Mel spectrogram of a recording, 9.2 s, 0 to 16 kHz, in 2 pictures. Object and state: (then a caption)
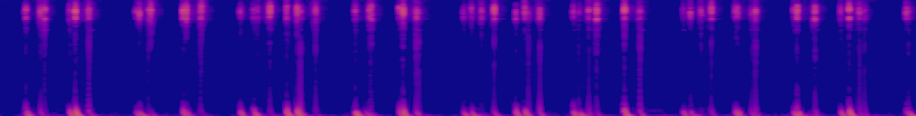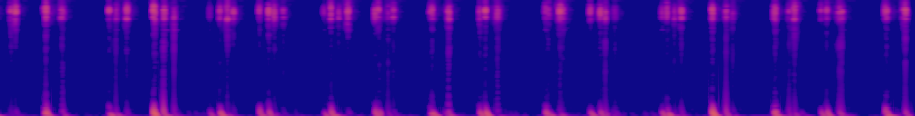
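Plastic ping pong balls tapped. Two small hollow orange plastic ping pong balls, held in the fingers close to the microphones, are tapped and rubbed with the fingertips. About 48 soft, dry, muffled taps come in an uneven rhythm, mostly low and thumpy with faint bright clicks on top. Each tap dies away instantly with no ring.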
